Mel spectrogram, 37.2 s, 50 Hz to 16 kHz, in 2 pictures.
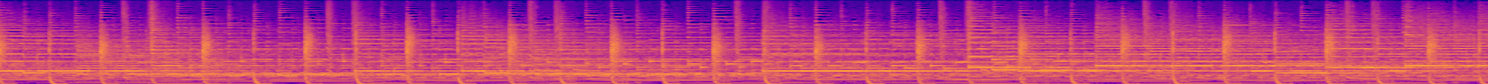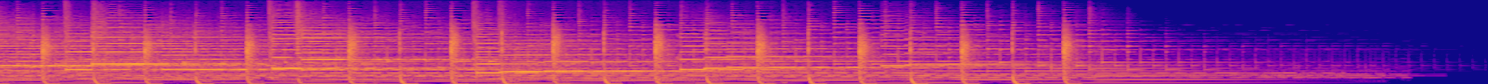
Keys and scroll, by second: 1.5 super+-, 12.5 super+t, 31.3 BackSpace, 35.8 BackSpace, 36.9 super+d.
